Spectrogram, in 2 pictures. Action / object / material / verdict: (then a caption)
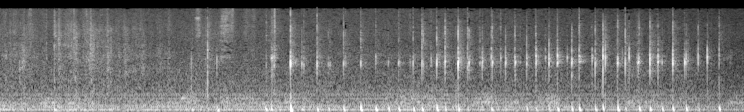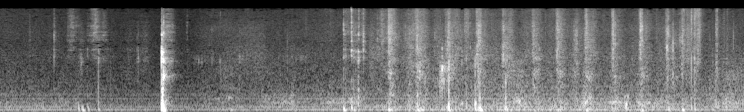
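tap / aluminium aerosol can / aluminium / none. A teal aluminium aerosol hairspray can with a white cap, hollow metal, is tapped with long nails near the cap and body, held close to the microphone. Rapid, bright clicky taps come in flurries over a steady low hum, with a pause in the middle broken by one sharper knock before the tapping resumes.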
